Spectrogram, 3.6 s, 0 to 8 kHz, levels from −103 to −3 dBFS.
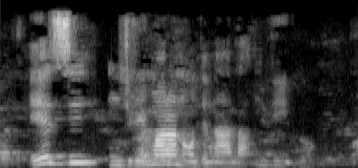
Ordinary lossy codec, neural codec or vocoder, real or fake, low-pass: AAC, 32 kbps; none; real; 7.2 kHz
